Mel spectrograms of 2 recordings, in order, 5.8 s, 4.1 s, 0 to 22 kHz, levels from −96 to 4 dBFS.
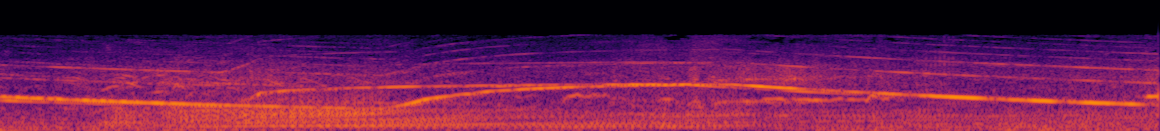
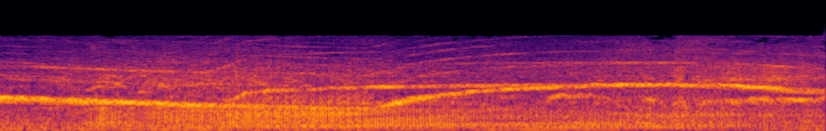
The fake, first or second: second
